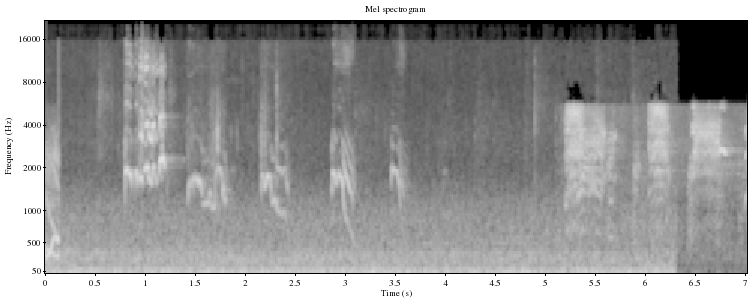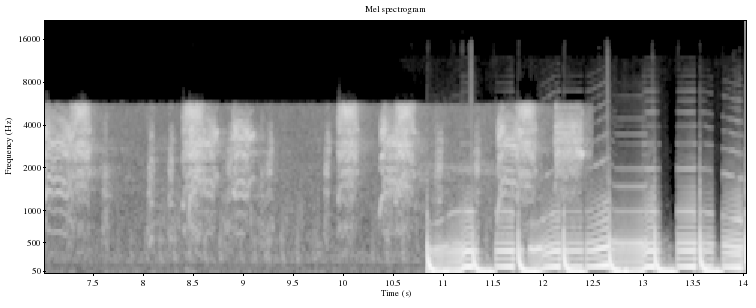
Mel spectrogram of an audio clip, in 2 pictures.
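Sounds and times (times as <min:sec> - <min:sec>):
steady background hiss: 0:00.0 - 0:10.8
harsh squawking animal calls: 0:00.8 - 0:03.7, 0:05.2 - 0:12.5.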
